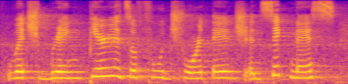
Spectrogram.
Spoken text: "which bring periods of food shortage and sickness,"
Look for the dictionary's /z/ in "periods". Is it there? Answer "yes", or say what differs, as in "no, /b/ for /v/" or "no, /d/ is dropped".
no, /s/ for /z/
